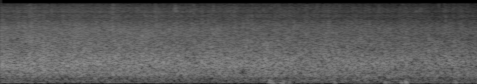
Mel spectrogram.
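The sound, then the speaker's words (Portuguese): An audience applauds a speaker for the Portuguese he learned in six months, with dense, continuous clapping that holds steady at an even level for the whole stretch, with no voices breaking through. “Então eu acho que ele merecia um aplauso pelo português dele.”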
